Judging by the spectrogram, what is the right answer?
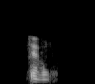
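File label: Police Southeast District Dispatch; Raleigh; wake p25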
